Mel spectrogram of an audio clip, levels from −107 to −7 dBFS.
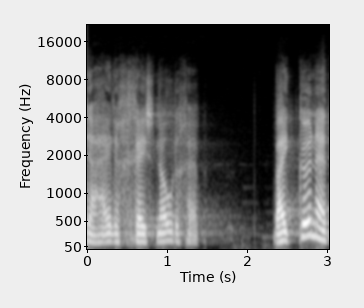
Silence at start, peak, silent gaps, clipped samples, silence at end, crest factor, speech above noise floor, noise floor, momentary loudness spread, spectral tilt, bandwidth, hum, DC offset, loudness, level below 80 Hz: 0 s; 0 dBFS; none; under 0.1%; 0 s; 18 dB; 47 dB; -65 dBFS; 15 LU; -6.5 dB/octave; 10 kHz; none; under 0.1%; -19 LUFS; -64 dBFS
